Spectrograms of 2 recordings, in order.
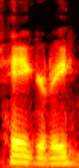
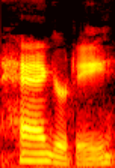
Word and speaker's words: Hagerty: and yes fun fact it is pronounced hegerty not hagerty it's william walsh hagerty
